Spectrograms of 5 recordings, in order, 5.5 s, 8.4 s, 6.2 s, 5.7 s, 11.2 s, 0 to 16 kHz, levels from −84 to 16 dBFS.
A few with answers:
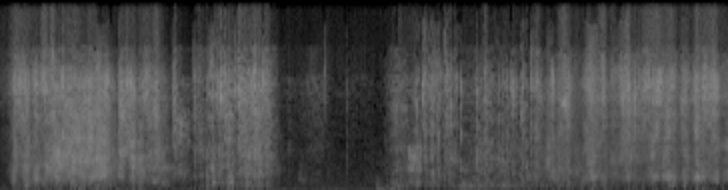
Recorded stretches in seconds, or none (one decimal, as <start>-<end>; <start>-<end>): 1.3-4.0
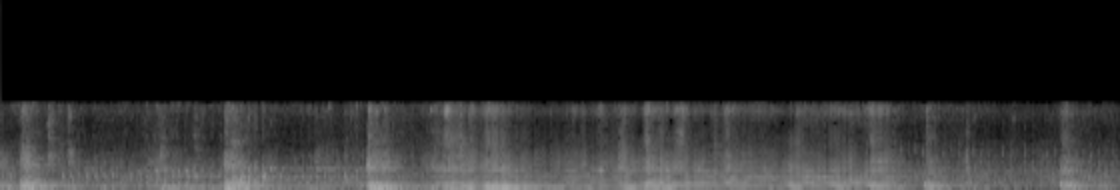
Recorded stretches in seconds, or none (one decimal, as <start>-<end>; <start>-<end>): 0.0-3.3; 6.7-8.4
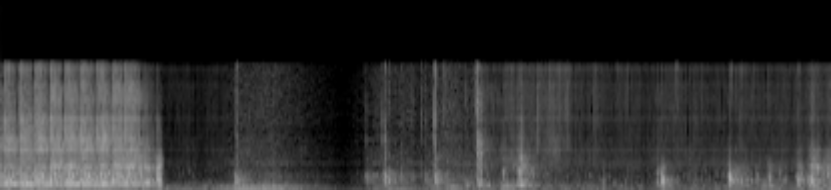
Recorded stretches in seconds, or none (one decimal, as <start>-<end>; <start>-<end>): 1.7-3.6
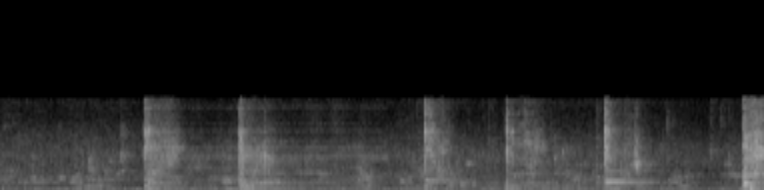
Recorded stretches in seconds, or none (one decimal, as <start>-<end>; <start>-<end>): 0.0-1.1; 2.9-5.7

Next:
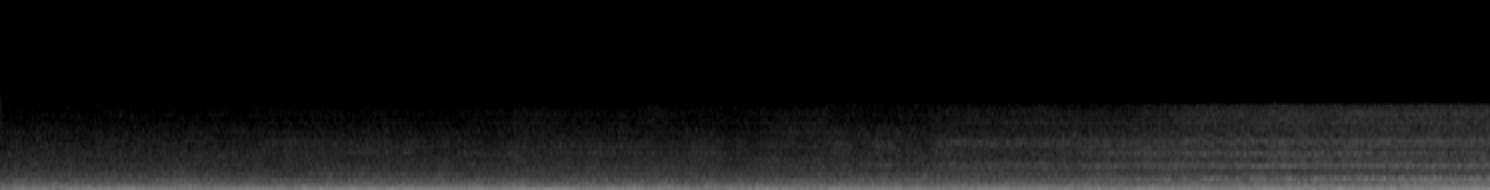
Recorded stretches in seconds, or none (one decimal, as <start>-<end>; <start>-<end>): 0.0-2.0; 6.2-7.9; 10.1-11.2

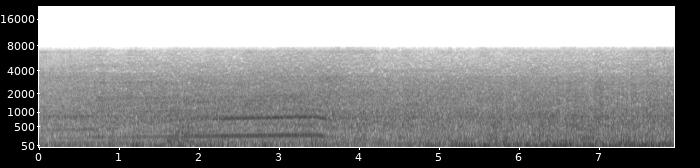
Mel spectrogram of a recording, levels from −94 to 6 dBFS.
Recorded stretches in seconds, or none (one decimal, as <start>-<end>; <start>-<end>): 0.0-1.6; 2.3-3.2; 3.8-5.4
